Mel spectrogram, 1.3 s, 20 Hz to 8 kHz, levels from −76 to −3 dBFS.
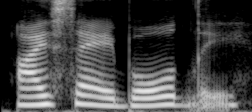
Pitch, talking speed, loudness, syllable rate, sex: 215 Hz, 140 wpm, -16 LUFS, 3.6 syllables/s, female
